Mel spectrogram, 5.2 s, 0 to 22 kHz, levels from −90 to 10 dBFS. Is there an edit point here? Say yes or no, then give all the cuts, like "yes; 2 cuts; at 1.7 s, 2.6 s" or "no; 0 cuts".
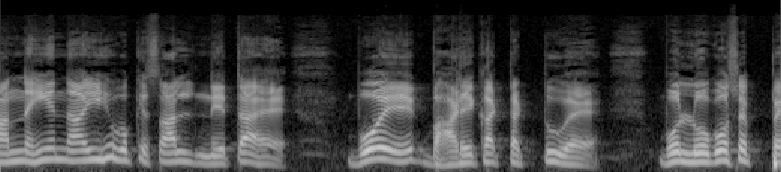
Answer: no; 0 cuts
